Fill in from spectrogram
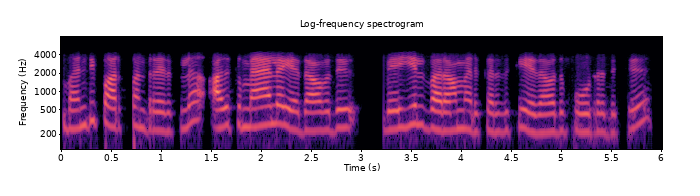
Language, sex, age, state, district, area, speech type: Tamil, female, 30-45, Tamil Nadu, Kanchipuram, urban, conversation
